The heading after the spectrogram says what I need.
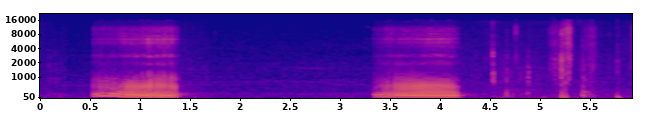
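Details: American Staffordshire Terrier puppy snoring while asleep: two loud, rumbling snores on inhalation separated by quiet pauses; ordinary snoring.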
